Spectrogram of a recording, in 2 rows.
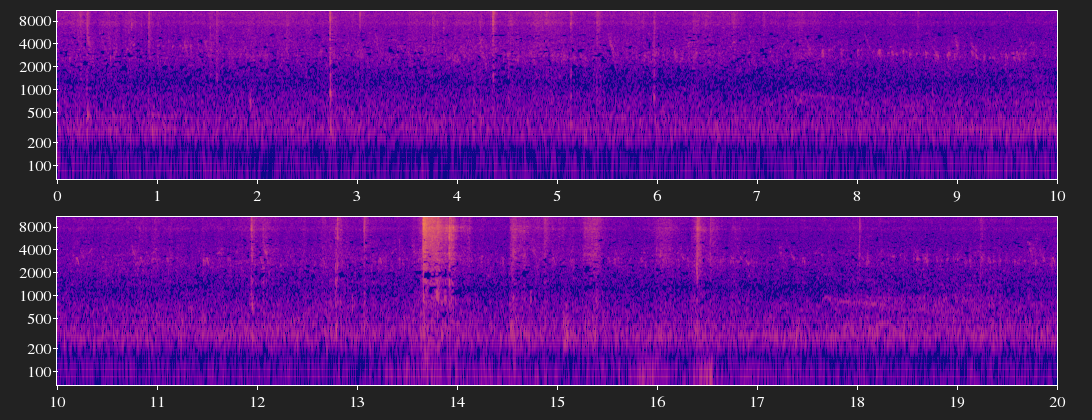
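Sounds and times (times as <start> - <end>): rustling in dry leaves: 0.0 - 7.7, 11.8 - 17.2.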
